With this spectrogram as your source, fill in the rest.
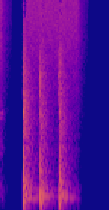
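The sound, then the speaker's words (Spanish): A woman arriving for an appointment knocks on a man's door: three firm knocks in quick, even succession, solid, with a brief resonant thud on each hit, then silence. “No le dio tiempo de llamar a Lorena para cancelar su cita, y ésta tocó a su puerta.”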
